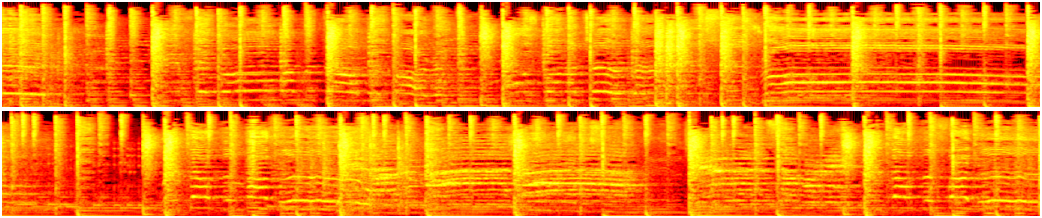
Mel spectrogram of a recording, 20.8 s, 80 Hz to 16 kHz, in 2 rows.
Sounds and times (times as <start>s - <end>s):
Music: 0.0s - 20.7s.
